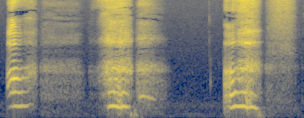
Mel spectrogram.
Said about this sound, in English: Breath released explosively, followed by a deep inhalation. Released slowly in a long, sometimes loud moan that becomes gasps.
